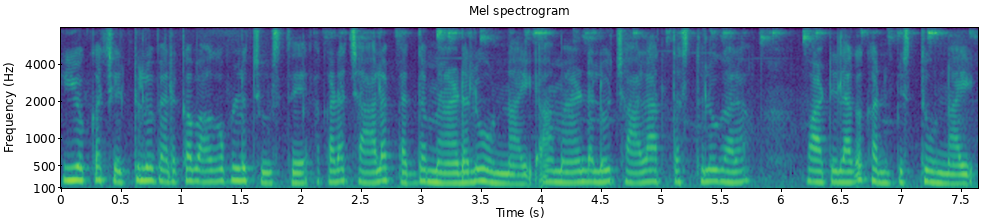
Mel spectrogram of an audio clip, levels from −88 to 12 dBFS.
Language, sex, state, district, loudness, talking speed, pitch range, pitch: Telugu, female, Andhra Pradesh, Chittoor, -16 LUFS, 125 wpm, 190-215 Hz, 200 Hz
